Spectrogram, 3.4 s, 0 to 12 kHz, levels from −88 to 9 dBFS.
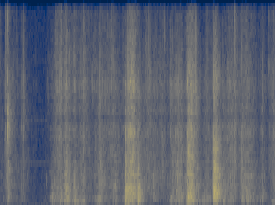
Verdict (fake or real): real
